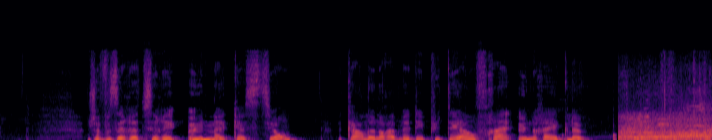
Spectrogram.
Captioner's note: some Applause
